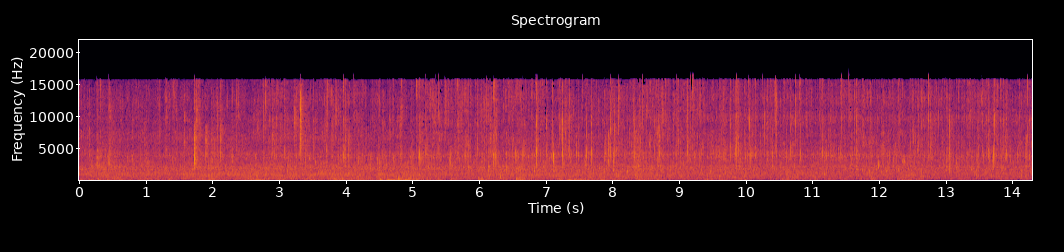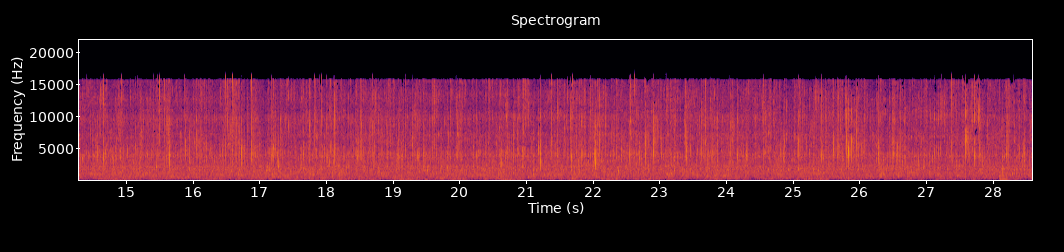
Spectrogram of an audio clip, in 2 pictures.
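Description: Steady rain falling, with many sharp individual drops ticking close by.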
